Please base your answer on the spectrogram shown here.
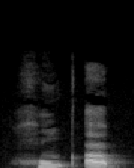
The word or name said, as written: junqab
